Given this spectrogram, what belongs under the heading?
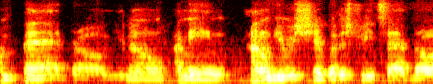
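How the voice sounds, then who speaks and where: A man in a New York accent talks at a fairly slow pace with a fairly low pitch. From New York City, Puerto Rican heritage. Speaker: show co-host. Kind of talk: casual chat.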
